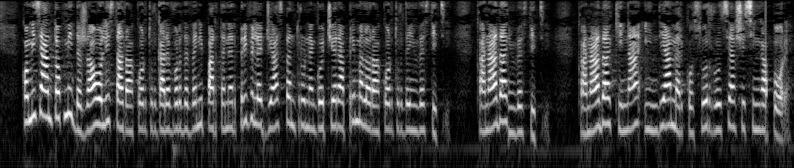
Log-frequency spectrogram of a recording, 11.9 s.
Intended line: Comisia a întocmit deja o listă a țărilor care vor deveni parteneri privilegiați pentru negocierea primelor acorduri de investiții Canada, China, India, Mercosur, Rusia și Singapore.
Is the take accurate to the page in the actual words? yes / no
no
